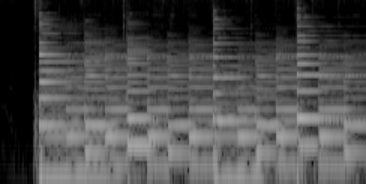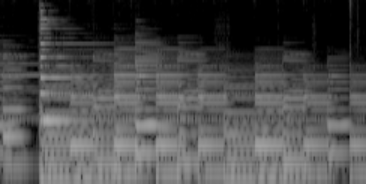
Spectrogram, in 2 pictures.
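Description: A piano melody plays in steady notes over sustained chords, finishing on an unresolved note that leaves the phrase hanging without settling.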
